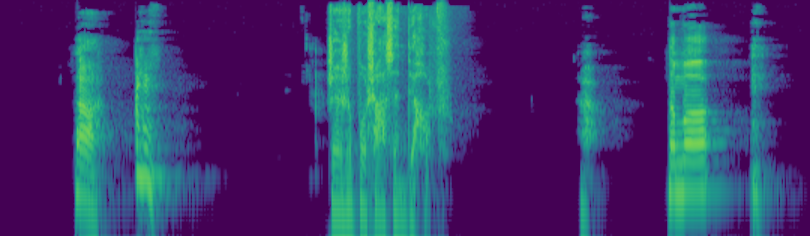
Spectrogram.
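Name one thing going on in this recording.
An elderly man speaks calmly and slowly into a close microphone, with pauses between phrases.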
